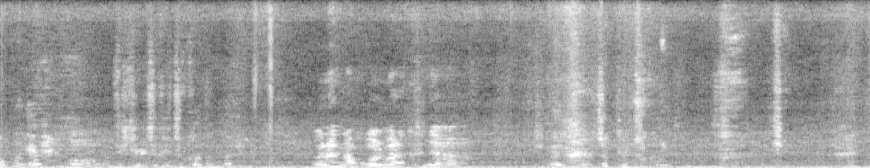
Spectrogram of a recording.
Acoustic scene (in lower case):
car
